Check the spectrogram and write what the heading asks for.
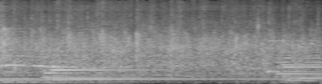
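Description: Steady, dense applause from a crowd fills the whole few seconds, with a sustained tonal hum or held musical note running underneath the clapping.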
